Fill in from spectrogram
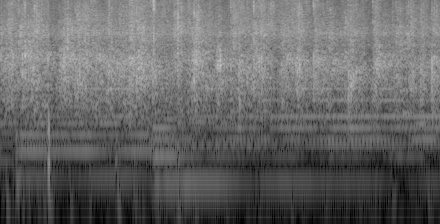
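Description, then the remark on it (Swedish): A church audience applauds Jesus, clapping steadily and densely for several seconds, a continuous wash of applause over low, sustained keyboard chords that shift pitch partway through. “Och all folket sa: låt oss ge Jesus en skicklig applåd.”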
